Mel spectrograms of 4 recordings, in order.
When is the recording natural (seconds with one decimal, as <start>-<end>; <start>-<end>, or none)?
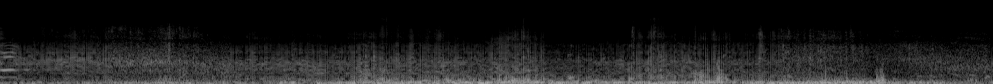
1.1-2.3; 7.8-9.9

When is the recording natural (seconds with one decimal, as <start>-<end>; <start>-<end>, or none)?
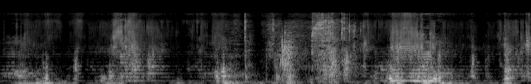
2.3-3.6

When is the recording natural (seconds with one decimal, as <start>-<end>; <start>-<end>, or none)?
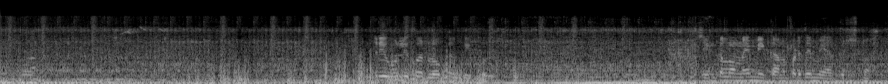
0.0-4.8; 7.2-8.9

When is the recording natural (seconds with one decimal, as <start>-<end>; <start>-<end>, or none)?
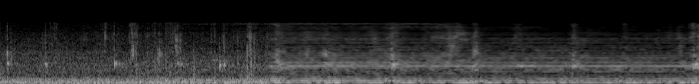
0.0-2.7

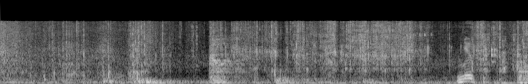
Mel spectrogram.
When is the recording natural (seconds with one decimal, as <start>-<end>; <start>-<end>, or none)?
0.0-5.3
